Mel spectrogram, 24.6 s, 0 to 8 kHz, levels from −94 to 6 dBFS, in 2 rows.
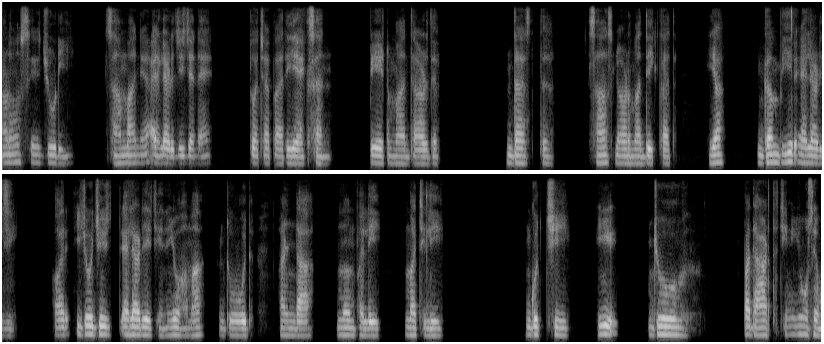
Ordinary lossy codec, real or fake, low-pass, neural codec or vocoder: none; fake; 7.2 kHz; codec, 24 kHz, 6 kbps, HILCodec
